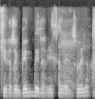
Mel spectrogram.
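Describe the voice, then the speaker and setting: A young man from Spain with a Spanish accent, telling a slangy, animated anecdote in casual chat. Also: medium pitch, breathy edge, dry recording. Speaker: storyteller.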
